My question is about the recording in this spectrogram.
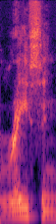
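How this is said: It is pronounced the English way. "That's how you will pronounce it in English"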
